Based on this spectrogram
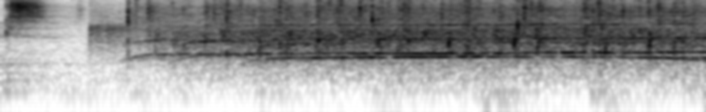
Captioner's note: applause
